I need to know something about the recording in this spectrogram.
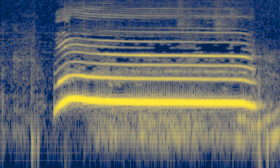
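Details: Louie, an indoor pet dog, baying along with a beagle heard on television: one steady, sustained tonal howl held for about two seconds at an even pitch, ending in a slight drop, with a quiet room otherwise.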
